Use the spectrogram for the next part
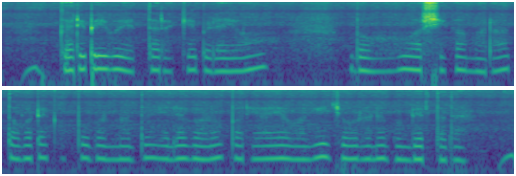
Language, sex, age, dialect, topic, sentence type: Kannada, female, 25-30, Mysore Kannada, agriculture, statement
